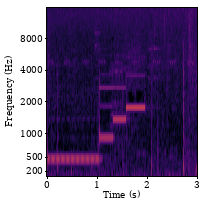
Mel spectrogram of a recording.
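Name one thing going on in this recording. A phone plays a short rising series of beeps as the call ends.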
